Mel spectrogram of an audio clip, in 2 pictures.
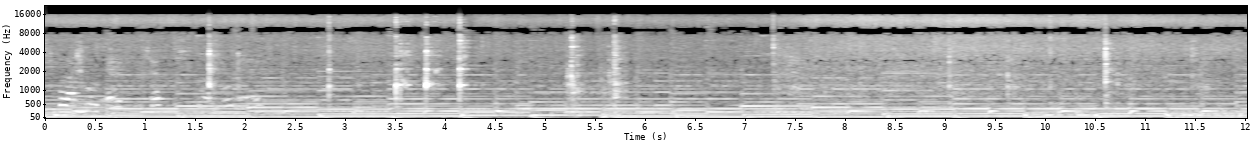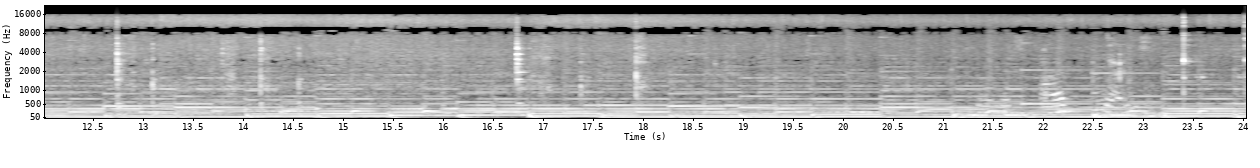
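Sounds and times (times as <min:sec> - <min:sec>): food sizzling in a frying pan: 0:00.0 - 0:24.0
metal spoon clicking on pan: 0:02.8 - 0:04.3, 0:05.2 - 0:05.8, 0:23.4 - 0:23.6.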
